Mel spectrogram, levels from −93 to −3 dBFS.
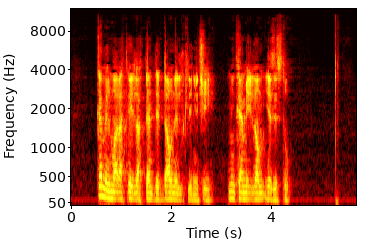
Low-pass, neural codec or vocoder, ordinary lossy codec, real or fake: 10.8 kHz; codec, 44.1 kHz, 7.8 kbps, Pupu-Codec; AAC, 32 kbps; fake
